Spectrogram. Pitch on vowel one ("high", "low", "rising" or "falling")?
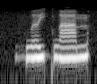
rising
